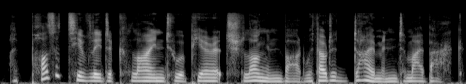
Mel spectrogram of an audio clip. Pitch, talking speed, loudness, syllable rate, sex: 155 Hz, 165 wpm, -18 LUFS, 5.5 syllables/s, female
